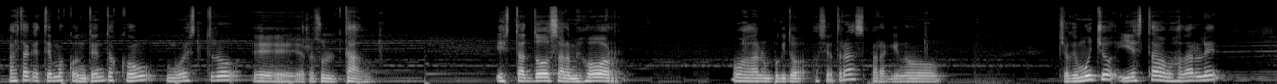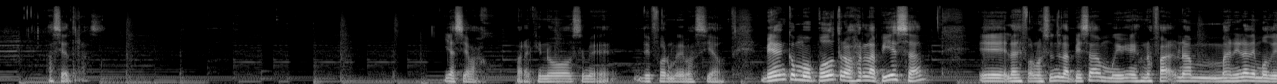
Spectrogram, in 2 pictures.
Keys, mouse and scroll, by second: 3.1-4.3 scroll up 1, 5.0 right click, 6.3 shift+right click, 7.7 click, 10.9 right click, 12.0 middle click, 13.4 click, 15.7 middle click, 16.9 scroll down 1, 18.0 click, 20.3 middle click.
